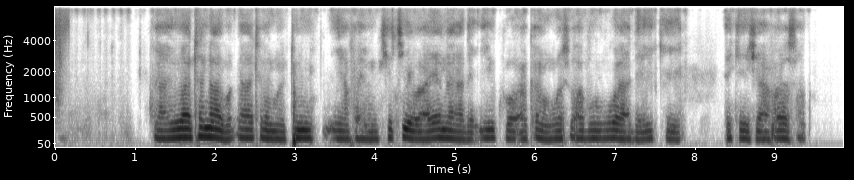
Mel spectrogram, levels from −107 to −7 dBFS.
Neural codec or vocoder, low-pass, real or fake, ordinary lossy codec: codec, 16 kHz, 2 kbps, FreqCodec, smaller model; none; fake; none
